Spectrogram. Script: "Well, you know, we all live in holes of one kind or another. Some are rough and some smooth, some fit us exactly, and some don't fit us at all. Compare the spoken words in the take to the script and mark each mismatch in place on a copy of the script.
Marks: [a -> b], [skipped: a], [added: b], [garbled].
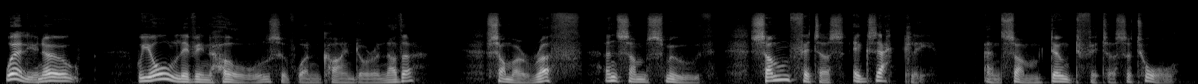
"Well, you know, we all live in holes of one kind or another. Some are rough and some smooth, some fit us exactly, and some don't fit us at all.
